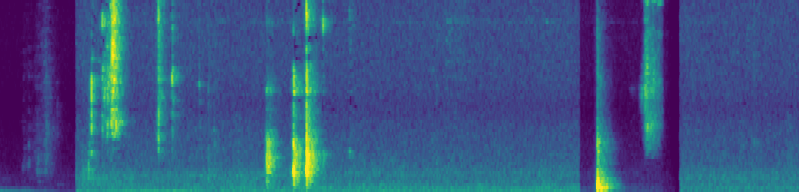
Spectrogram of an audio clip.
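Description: Sharp clinks and taps on a glass mixing bowl as dry ingredients (salt, then instant yeast) are tipped in: a few light clicks, a stronger pair of taps, then a louder knock near the end, over a faint steady hum.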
